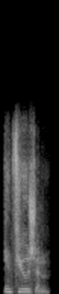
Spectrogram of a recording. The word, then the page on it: infusion: Indian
